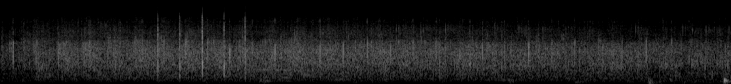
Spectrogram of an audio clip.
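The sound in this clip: Audience applause welcoming a speaker and author to the front of the room, a dense, steady wash of many hands clapping that holds at an even level for about seven seconds, with no voices over it.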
